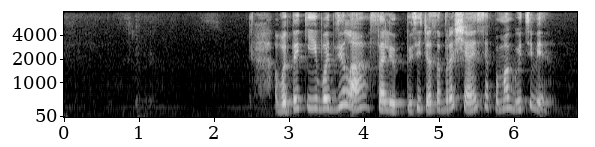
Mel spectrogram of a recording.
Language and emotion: Russian, positive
